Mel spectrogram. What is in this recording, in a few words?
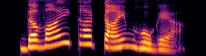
Dawai Ka Time Ho Gaya Baby Voice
